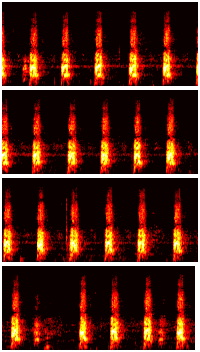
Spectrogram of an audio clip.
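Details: Steady hold and bark from Che, a dog in Schutzhund protection training: loud, sharp barks repeated about every two-thirds of a second, very even in rhythm, with one brief pause near the end.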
